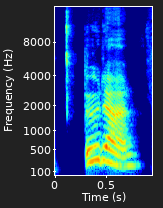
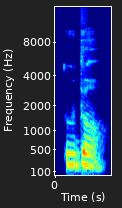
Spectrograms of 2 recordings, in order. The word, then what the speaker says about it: Houdon: Houdon is how that's pronounced. Houdon, I think.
